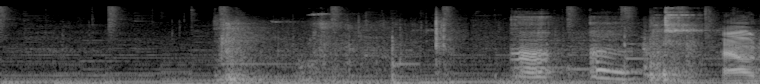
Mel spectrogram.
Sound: door opens

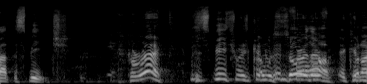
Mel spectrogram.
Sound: voiceover

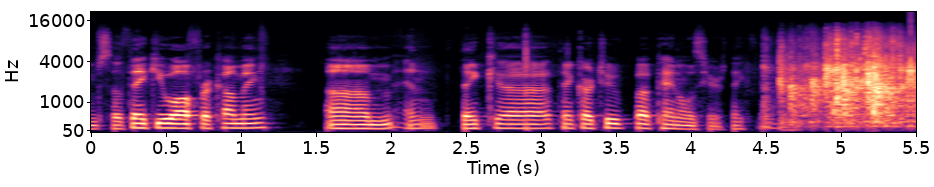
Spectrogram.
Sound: applause

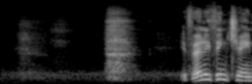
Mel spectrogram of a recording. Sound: exasperated sigh

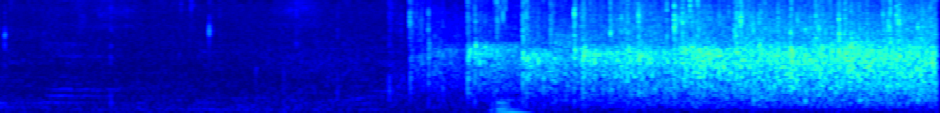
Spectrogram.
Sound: applause

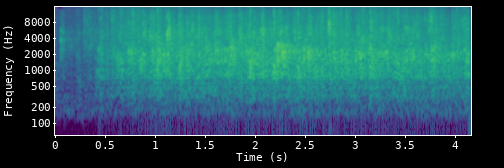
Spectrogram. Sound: audience applauds

